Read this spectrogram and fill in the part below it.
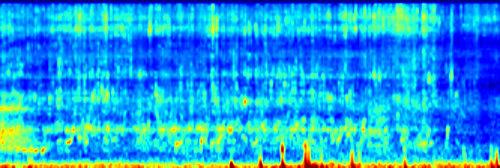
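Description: Water trickles and drips steadily as a pump is pulled out of a filled cistern, with a faint continuous wash and scattered louder splashes near the end, no voices.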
